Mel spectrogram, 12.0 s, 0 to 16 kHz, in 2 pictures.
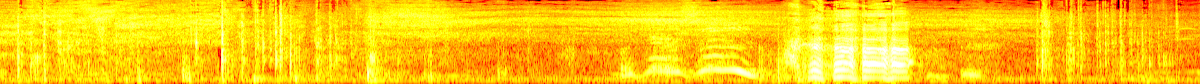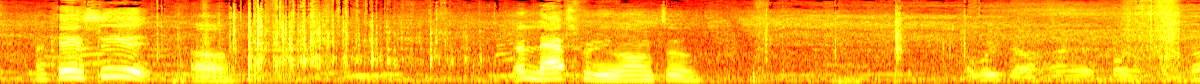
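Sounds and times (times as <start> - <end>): smoke firework hissing: 0.0 - 7.1, 8.6 - 12.0
high-pitched yelling cries: 2.1 - 5.1.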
